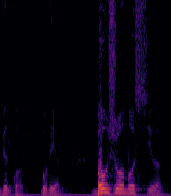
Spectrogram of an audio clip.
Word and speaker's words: monsieur: Bonjour monsieur, monsieur tới chữ y này là hết, không phát âm cái e này.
